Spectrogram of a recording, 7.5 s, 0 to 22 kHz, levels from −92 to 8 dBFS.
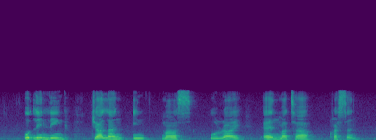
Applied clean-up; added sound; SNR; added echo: none; none; none; none.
